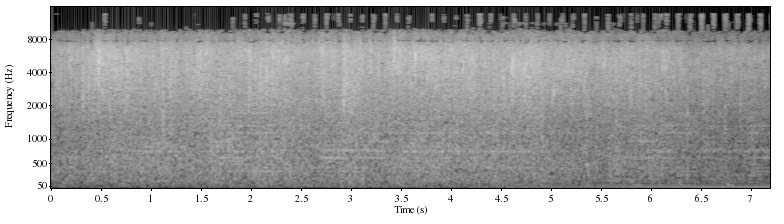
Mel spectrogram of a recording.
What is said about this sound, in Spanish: Sevilla ha vivido un día de Corpus inédito, con la procesión recogida en el interior de la catedral, mientras afuera era el momento en el que jarreaba agua con más fuerza.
